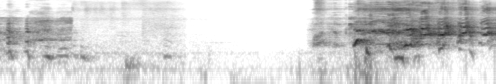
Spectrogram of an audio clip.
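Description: Brief laughter trails off, then after a short near-silent gap a young girl bursts into loud, high squeals and laughter about three and a half seconds in.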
